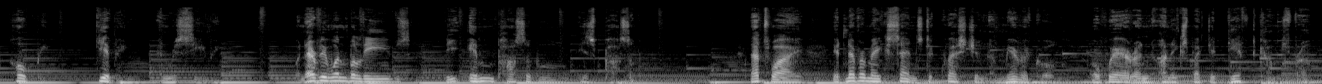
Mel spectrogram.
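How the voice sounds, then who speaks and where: An actor playing a solemn narrator of strange tales, speaking in a measured, portentous way. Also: male voice, fairly low pitch, close to an everyday voice. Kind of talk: dramatic scripted anthology narration. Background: music.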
